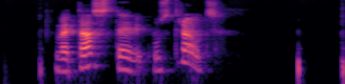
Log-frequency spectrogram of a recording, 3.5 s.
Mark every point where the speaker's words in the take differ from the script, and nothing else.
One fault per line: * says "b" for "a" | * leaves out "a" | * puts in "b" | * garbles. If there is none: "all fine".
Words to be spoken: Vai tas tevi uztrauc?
all fine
